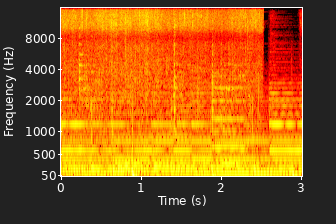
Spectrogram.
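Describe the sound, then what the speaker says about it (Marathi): Onion, garlic and ginger fry in a pan for Kolhapuri misal, a steady loud sizzle with a few stirring scrapes and clinks, and no voices. "लसूण आणि अद्रक या कांद्यामध्येच टाकून भाजून घ्यायचं आहे।"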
